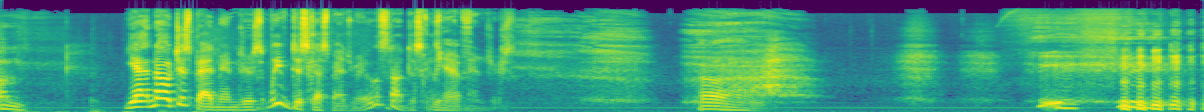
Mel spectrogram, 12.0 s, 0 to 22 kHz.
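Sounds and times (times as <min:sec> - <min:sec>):
speech: 0:00.0 - 0:00.4, 0:01.2 - 0:05.3, 0:07.0 - 0:07.8, 0:10.4 - 0:12.0
two people yawning with shaky breaths: 0:06.8 - 0:08.3, 0:10.2 - 0:11.2
laughter: 0:10.4 - 0:12.0.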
